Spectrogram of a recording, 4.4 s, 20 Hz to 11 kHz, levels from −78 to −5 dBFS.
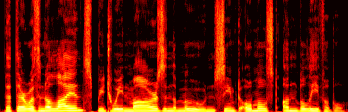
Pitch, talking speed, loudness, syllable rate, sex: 170 Hz, 180 wpm, -17 LUFS, 5.5 syllables/s, male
